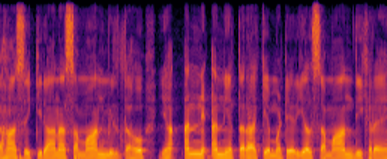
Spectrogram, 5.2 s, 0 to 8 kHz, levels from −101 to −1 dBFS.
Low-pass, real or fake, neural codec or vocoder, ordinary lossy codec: none; real; none; none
